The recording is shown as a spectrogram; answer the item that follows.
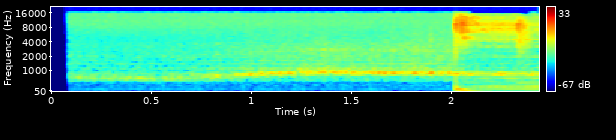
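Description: Opening of a 1990s g-funk rap track: a single sustained tone, slowly rising in pitch and getting louder over a faint hiss, building up to the start of the beat.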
